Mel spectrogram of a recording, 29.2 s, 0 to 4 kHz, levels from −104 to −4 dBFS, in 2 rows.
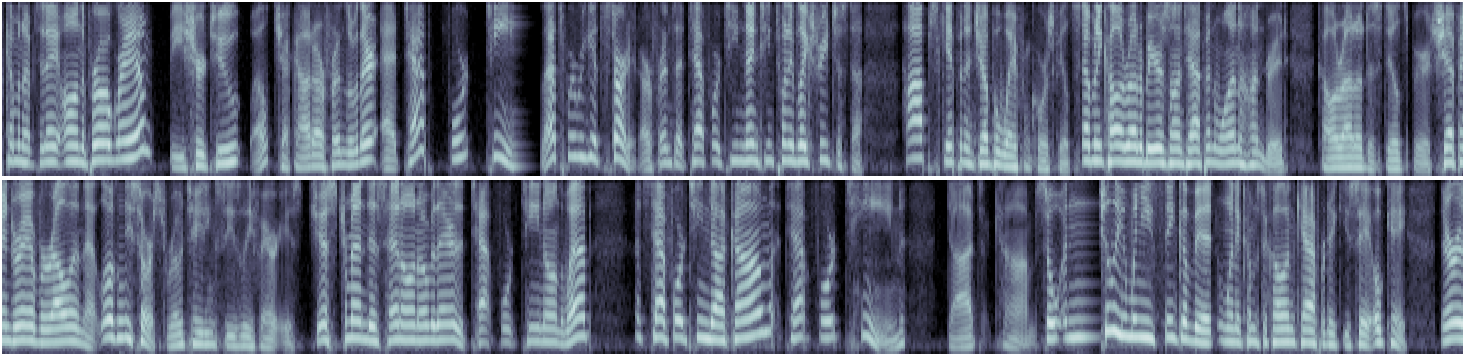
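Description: Right after "up today on the", at 0.98 s, there's a burst of packet loss: about 60 ms goes missing and gets papered over by continuing the last sound and fading it. At 5.10 to 5.40 s it sounds like a long network dropout, likely, with the fill fading into a brief silence. At 10.76 s a short concealed packet loss leaves a quick smear. Another burst hits at 15.77 s, between "and that" and "sourced rotating seasonally fair". A second, likely dropout from 25.35 to 25.60 s fades out just before "when you think of", all over a G.711 call path with nothing above 4 kHz.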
